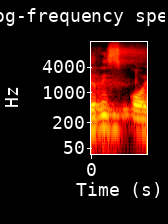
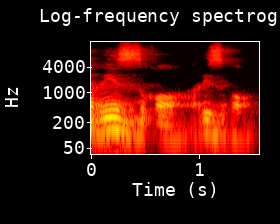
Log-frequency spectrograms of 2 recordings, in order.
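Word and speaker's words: رزقا: Nah, jadi jangan sampai ini dibaca sin ya. Wa atuz biasanya di risko itu bacanya sin itu kalau kebanyakan ya. Risko harusnya rizqo.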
